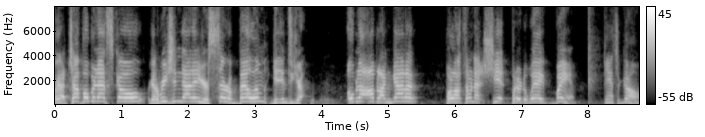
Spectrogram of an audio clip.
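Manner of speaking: put-on very high, southern-accented country-doctor voice. Joking about doctors, the speaker plays a brain surgeon in a southern-accented brain surgeon voice. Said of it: "a brain surgeon with a with a southern accent".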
